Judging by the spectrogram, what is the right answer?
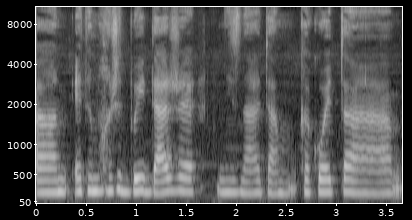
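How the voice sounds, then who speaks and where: This woman's voice has a dark, mellow tone at a medium pitch, with monotone, flat intonation. The recording is very clean, with a silent background. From Russia, Tambov region village. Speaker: marketing special projects manager. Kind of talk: casual chat.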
